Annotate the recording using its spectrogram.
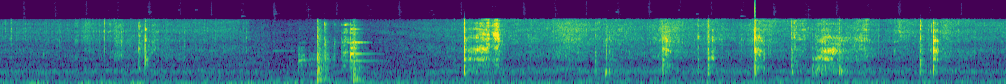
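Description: Raw chicken pieces tipped into a stainless steel pot of barley and onions toasting in butter, then stirred with a spoon: irregular clinks and scrapes of the spoon and bowl against the pot, one clink ringing briefly a little over three seconds in, over a faint sizzle.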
